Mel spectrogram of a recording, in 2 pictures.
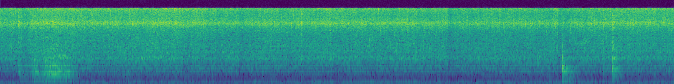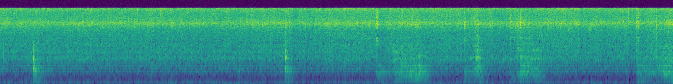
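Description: Chopped onions and tomatoes frying in hot vegetable oil in a nonstick kadai, a steady sizzle. A spatula scrapes and knocks against the pan now and then as they are stirred, with a cluster of strokes near the end.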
